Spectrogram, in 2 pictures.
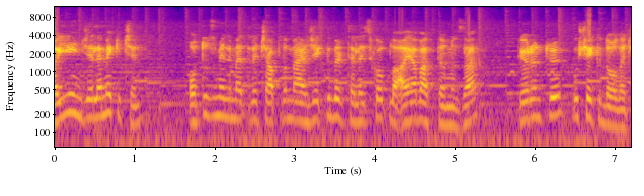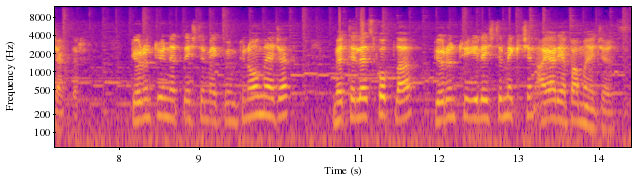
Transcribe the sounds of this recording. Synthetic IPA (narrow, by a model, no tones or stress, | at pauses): ajɯind͡ʒe̞lʲe̞mɛcit͡ʃʰin | o̞t̪uzmilʲimɛt̪ɾɛt͡ʃʰaplˠɯmæɾd͡ʒɛclʲibiɾt̪ʰe̞lʲɛskʰo̞plˠaːjabak̚t̪ʰɯːmɯzd̪a | ɟ̥ø̞ɾynt̪ʰybuʃe̞cilʲd̪ɛo̞lˠad͡ʒak̚t̪ʰɯ̰ɾ̥ | ɟ̥ø̞ɾynt̪ʰyjynɛt̪lʲɛʃt̪ʰiɾmɛcmymcʰyno̞lˠmajad͡ʒak | vɛt̪ʰe̞lʲɛsko̞plˠa | ɟ̥ø̞ɾynt̪ʰyjyilʲɛʃt̪ʰiɾmɛci̥t͡ʃʰina̰jaɾjapamajad͡ʒaɯz̥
